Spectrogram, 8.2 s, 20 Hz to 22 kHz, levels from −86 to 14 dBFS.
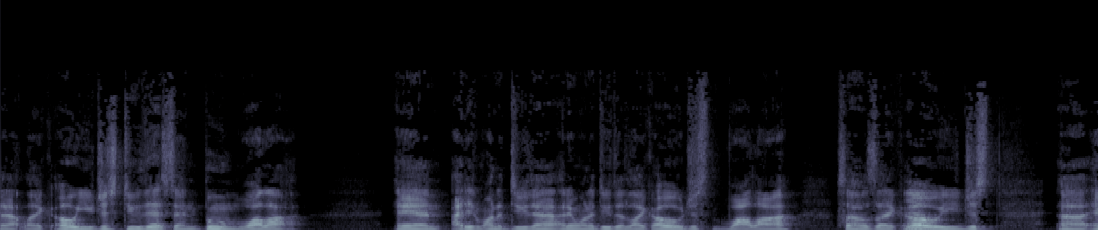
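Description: No technical faults are audible anywhere in the speech.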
